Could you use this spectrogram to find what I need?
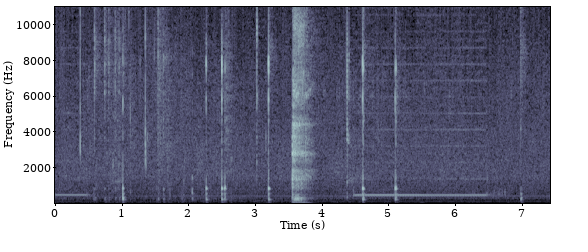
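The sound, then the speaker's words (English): A phone call being placed to book a fishing trip: scattered clicks like keypresses, then a steady ringing tone that drones for a couple of seconds, with a brief rustling burst in between. No one speaks. “We're doing this right on the phone right now.”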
